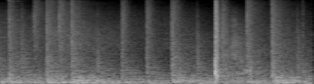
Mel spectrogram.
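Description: A single sharp bolt-action rifle shot cracks out midway through a steady rumbling, wind-like background during a leopard hunt in rugged central Indian terrain.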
